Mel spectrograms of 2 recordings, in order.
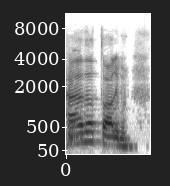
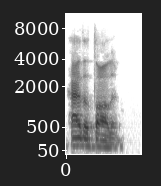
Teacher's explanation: So if you're continuing, you would say the vowel. But when you're stopping, you don't say it.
